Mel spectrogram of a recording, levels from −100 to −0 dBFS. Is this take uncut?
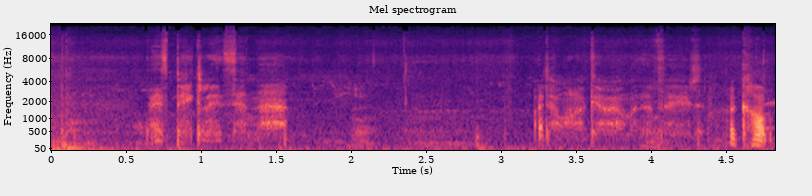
yes; 0 cuts

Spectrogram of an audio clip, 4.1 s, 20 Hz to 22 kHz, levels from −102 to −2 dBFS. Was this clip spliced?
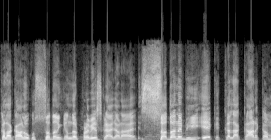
yes; 1 cut; at 2.2 s

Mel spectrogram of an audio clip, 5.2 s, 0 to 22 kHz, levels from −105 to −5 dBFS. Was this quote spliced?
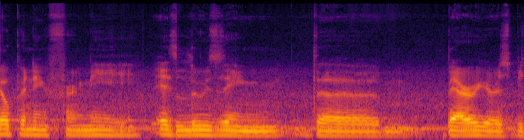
yes; 1 cut; at 1.8 s

